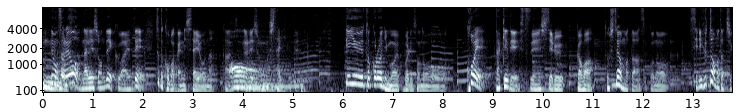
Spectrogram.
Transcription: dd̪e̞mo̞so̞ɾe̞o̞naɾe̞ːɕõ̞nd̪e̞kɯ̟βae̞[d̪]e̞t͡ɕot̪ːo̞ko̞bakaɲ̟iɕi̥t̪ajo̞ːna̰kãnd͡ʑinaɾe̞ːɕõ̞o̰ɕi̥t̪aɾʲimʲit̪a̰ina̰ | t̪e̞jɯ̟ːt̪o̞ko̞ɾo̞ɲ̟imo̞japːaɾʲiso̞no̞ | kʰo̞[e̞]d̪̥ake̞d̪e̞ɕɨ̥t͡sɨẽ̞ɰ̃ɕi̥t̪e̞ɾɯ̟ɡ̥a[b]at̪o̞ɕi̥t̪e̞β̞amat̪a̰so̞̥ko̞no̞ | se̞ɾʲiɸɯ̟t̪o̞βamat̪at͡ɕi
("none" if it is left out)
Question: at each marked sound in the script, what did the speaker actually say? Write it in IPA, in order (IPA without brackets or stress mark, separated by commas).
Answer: t̪, e̞, β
